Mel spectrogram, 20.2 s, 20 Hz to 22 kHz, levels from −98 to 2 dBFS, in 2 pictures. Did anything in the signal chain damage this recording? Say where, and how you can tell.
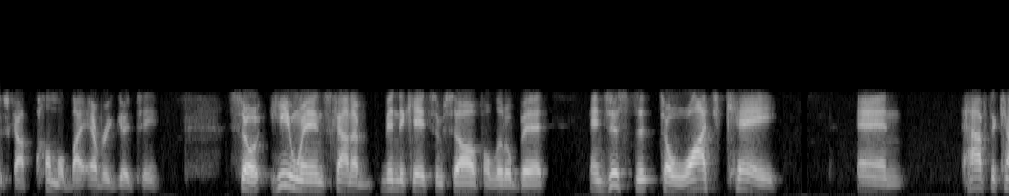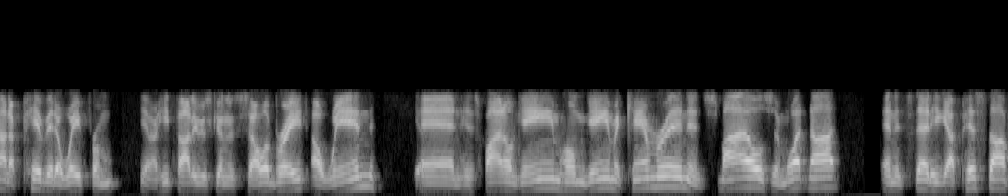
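Yes: packet loss with pitch repetition, a network fault, at 7.87 to 7.95 s and 14.79 to 14.84 s. In each, 50 ms of audio went missing (in runs of at most 20 ms in the first), and the receiver repeated the last pitch period, leaving a brief held, buzzy tone.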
